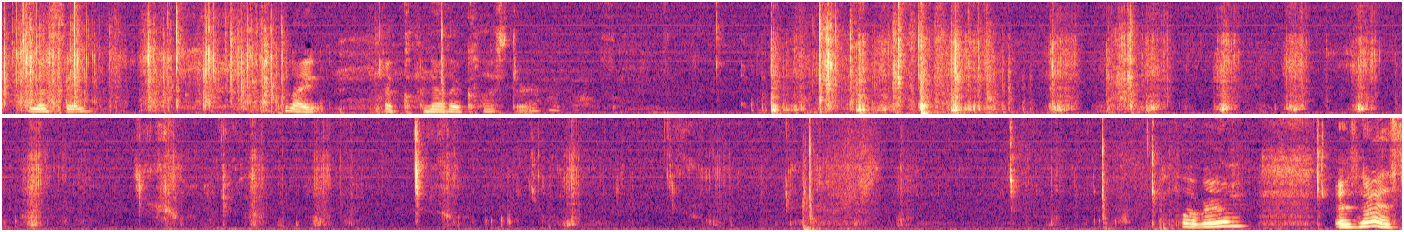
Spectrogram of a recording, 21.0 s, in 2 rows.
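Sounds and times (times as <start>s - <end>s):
mouth chewing crunchy candy: 5.5s - 17.4s.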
